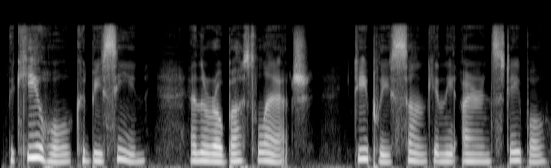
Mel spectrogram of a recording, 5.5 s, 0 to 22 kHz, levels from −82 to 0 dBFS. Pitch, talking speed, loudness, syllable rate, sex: 185 Hz, 165 wpm, -17 LUFS, 4.7 syllables/s, female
